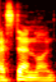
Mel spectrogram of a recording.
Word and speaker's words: Stenlund: And rounding it out in the center, number 82, Kevin Stenlund. I believe that's how you pronounce that as well. Stenlund? Yeah, Stenlund, yes.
